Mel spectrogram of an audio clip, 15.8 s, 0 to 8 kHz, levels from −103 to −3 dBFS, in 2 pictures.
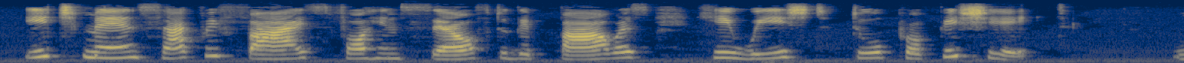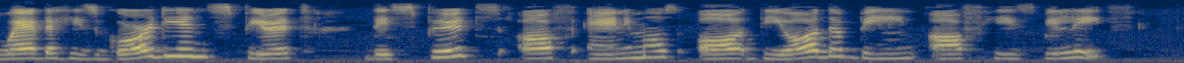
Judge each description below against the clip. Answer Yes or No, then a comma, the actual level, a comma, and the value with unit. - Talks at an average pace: No, slow, 105 wpm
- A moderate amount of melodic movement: Yes, average, 4.4 semitones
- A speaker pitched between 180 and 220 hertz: No, high, 240 Hz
